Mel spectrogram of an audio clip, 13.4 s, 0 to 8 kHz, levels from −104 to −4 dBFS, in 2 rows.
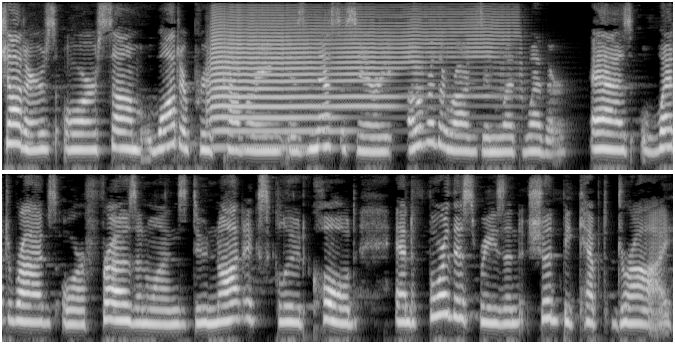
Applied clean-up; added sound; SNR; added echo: classical method WPE with log-MMSE.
